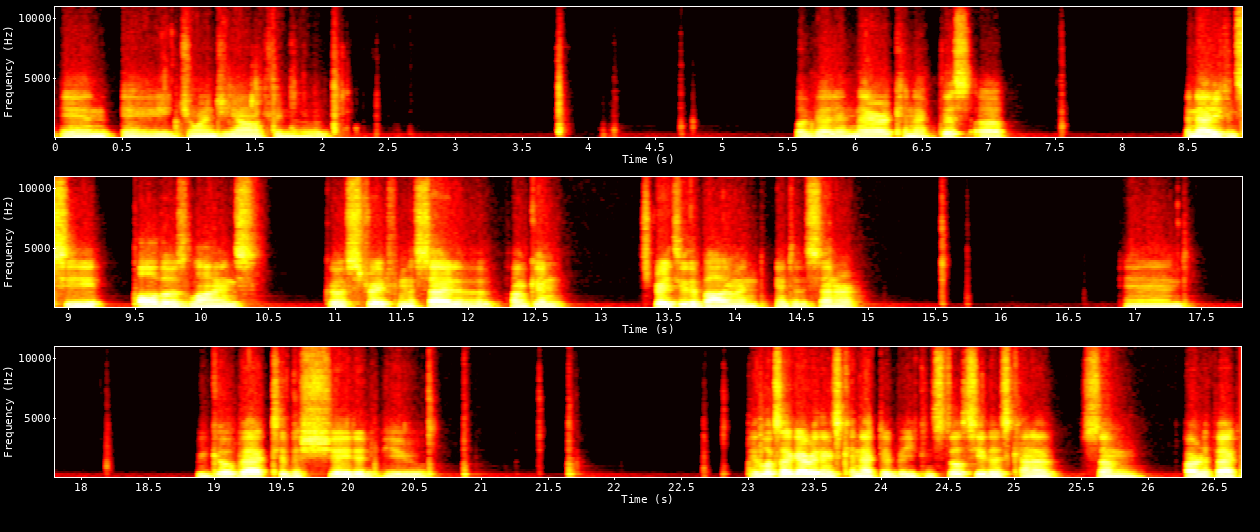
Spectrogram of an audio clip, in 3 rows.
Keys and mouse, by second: 0.7-5.9 middle drag, 1.3 shift+a, 5.9-15.9 drag, 19.5-24.5 middle drag, 24.5 click, 24.6-26.7 middle drag.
